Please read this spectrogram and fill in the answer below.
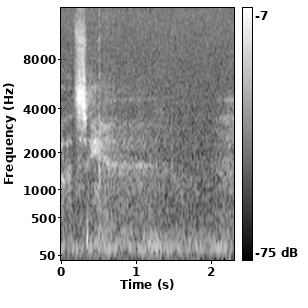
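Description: A man briefly says "let's see" under his breath, then quiet room tone.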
